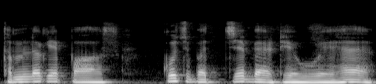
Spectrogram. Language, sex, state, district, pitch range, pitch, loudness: Hindi, male, Uttar Pradesh, Saharanpur, 100-120 Hz, 105 Hz, -14 LUFS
